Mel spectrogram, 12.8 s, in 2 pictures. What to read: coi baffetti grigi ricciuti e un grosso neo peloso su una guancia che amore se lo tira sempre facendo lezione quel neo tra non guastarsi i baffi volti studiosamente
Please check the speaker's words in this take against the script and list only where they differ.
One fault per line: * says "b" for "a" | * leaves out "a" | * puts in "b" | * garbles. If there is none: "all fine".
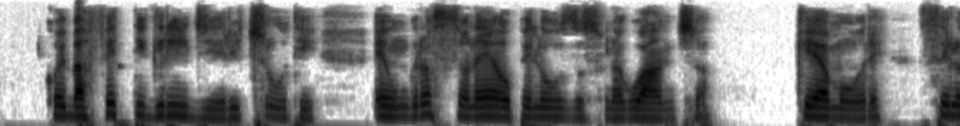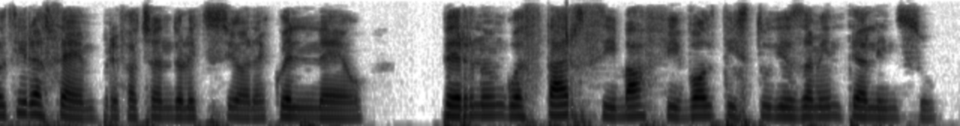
* says "per" for "tra"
